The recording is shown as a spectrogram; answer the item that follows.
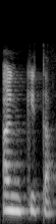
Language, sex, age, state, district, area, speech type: Hindi, female, 18-30, Madhya Pradesh, Ujjain, urban, spontaneous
